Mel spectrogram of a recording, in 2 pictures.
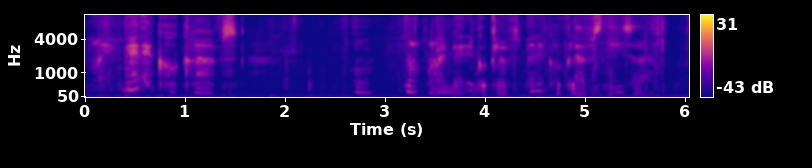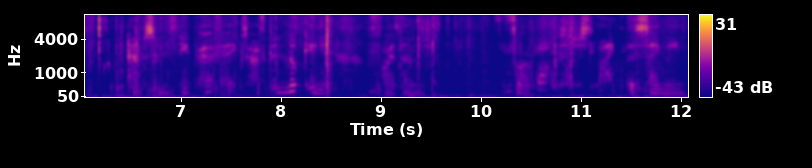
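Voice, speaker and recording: A South African woman speaking in a soft, breathy whisper as an ASMR host playing a medical examiner, gentle and playfully tongue-in-cheek. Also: lowish voice, lively intonation, unhurried, long pauses, rough recording. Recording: clearly audible background noise, clicks.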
